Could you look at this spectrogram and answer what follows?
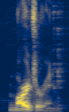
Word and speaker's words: margarine: And the last word we know is margarine. It's pronounced with the short i sound in in this is in margarine.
